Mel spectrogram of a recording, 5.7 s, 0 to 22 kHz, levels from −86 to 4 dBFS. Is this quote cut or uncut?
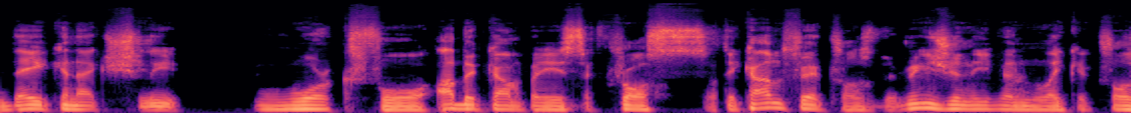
cut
